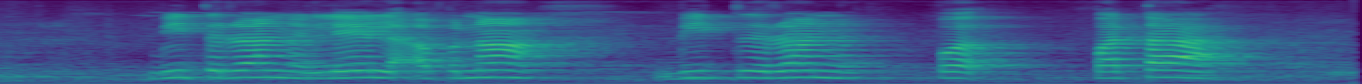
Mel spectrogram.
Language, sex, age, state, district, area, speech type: Maithili, female, 45-60, Bihar, Madhubani, rural, read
